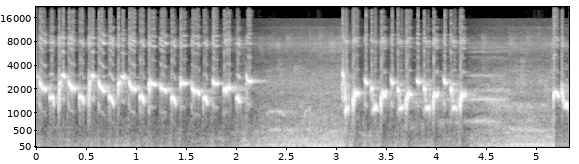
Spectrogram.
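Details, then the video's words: Fighting male yellow-vented bulbul singing long bouts meant to prompt other birds to sing: rapid repeated bubbly two-note phrases dropping and rising, two fast runs separated by a short quieter gap with low rumbling background. "Trucukan gacor TARUNG ROPEL PANJANG pancingan trucukan agar bunyi jadikan burung trucuk NYAUT"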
